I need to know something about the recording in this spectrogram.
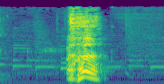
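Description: A single short, throaty cough bursts out loudly, with a rough voiced edge, surrounded by near silence and faint background hum.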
